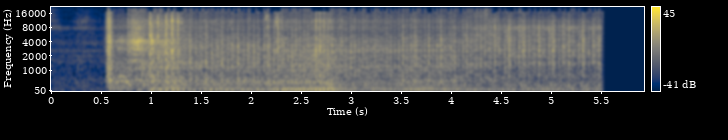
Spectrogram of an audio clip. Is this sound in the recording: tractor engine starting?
yes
